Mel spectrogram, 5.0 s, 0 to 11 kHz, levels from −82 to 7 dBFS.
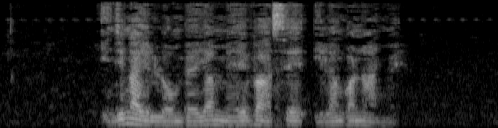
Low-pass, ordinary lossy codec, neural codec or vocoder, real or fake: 9.9 kHz; AAC, 32 kbps; none; real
